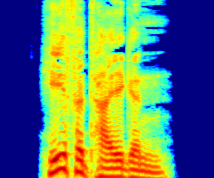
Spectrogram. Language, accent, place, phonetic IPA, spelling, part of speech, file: German, Germany, Berlin, [ˈheːfəˌtaɪ̯ɡn̩], Hefeteigen, noun, De-Hefeteigen.ogg
- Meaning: dative plural of Hefeteig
